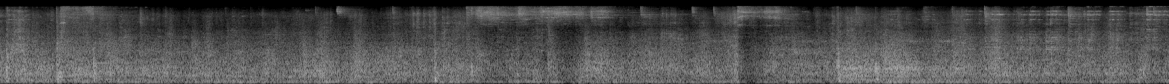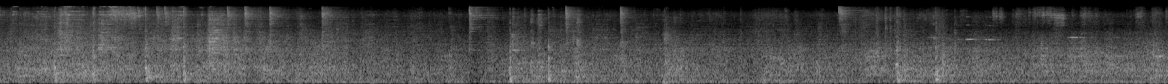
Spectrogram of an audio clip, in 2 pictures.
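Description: Intermodal flatcars loaded with highway trailers rolling past: a steady rumble of steel wheels on rail with clicking over the rail joints, and brief high wheel squeals about five and seven seconds in.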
